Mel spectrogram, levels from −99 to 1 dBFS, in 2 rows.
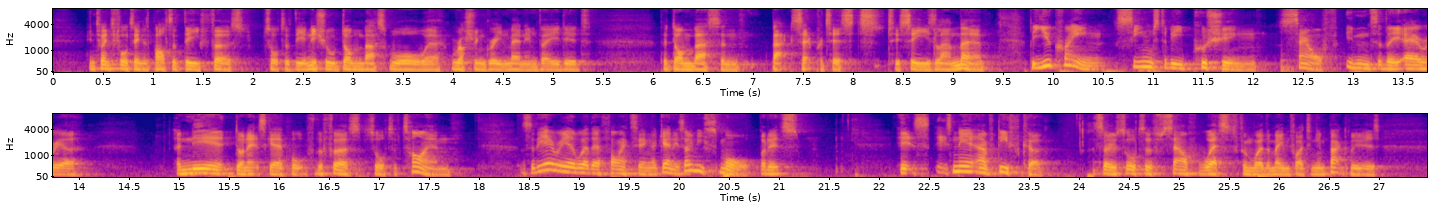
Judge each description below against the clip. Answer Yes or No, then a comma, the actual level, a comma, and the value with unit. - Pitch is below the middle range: Yes, low, 120 Hz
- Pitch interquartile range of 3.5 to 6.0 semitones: Yes, average, 4.4 semitones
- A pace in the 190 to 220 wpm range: No, average, 160 wpm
